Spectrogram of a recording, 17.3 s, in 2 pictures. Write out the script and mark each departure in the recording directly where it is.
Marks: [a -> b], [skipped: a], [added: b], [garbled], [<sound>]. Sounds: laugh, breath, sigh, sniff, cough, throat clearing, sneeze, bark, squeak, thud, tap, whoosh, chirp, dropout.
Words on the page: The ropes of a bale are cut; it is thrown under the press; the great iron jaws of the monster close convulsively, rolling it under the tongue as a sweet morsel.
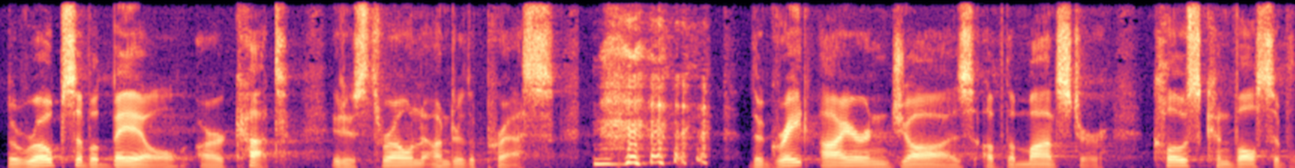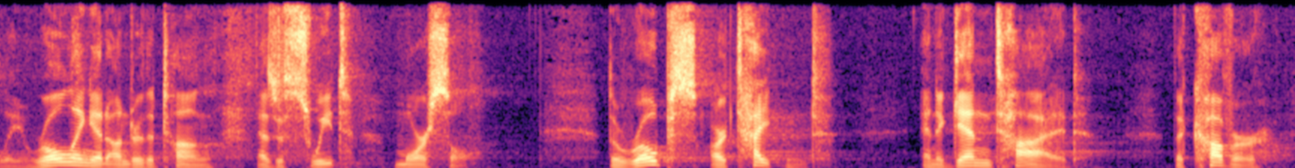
The ropes of a bale are cut; it is thrown under the press; [laugh] the great iron jaws of the monster close convulsively, rolling it under the tongue as a sweet morsel. [added: The ropes are tightened and again tied the cover]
